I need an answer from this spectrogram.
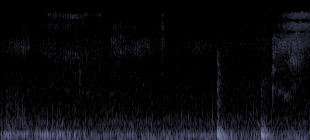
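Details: Red tabby male Persian kitten from a cattery purring: a steady low rumbling throb, broken by two brief soft clicks near the end.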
